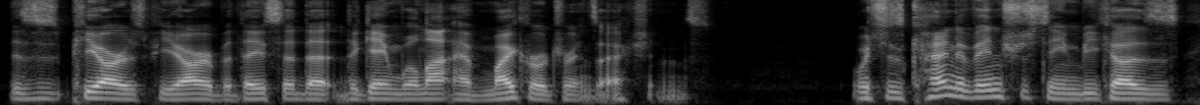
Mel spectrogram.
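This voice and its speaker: A man's voice: lowish voice, fairly even intonation, brisk, darkish tone, no echo. A man co-hosting a podcast, talking casually about video games in a rambling way full of restarts. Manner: rambling, lots of likes and restarts. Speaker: podcast co-host. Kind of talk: casual gaming chat.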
